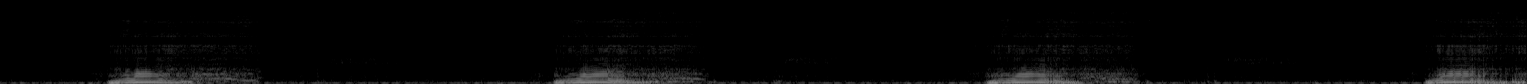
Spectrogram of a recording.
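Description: Deep, droning, vibrating snores about 14 a minute, with faint out-breaths between; regular sleep snoring.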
